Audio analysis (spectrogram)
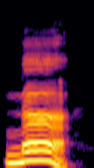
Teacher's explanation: na in the falling tone meaning face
